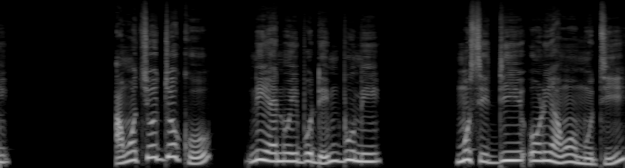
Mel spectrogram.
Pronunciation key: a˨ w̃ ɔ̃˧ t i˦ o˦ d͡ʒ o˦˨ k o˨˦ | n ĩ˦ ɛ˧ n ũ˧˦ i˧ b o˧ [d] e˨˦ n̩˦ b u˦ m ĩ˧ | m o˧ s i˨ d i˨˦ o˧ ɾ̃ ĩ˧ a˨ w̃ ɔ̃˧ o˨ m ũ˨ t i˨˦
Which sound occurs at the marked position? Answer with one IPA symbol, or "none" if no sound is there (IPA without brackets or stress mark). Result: d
